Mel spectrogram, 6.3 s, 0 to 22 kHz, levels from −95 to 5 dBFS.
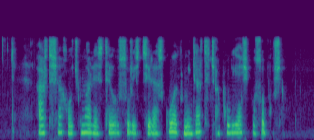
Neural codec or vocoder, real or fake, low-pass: codec, 16 kHz, 16 kbps, FunCodec, trained on LibriTTS, 50 frames a second; fake; 7.2 kHz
